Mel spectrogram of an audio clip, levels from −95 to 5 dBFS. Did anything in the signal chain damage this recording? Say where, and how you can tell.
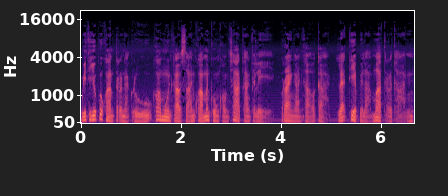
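Yes: mains buzz throughout the speech, a steady raspy 50 Hz harmonic series about 25 dB down, from switching spikes from a dimmer, rectifier or missing shield entering the analogue wiring.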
